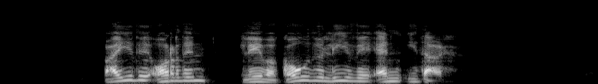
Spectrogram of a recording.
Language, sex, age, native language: Icelandic, male, 40-49, Icelandic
